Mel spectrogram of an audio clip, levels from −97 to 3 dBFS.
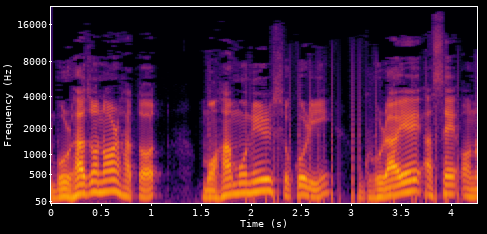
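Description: From 1.56 s to 4.26 s a train of clicks runs over the speech: around thirty similar pulses at about 12.3 per second, spaced irregularly and roughly as loud as the speech itself. They tick through the pauses too. The likely cause is interference from nearby equipment, or a faulty connection or power supply.

At 2.97 s to 3.00 s there is pre-echo: a hiss lasting about 33 ms precedes a sharp attack. The codec spread quantisation noise across a whole block, so noise sized for the loud onset leaks into the quiet moment before it, smearing the attack.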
